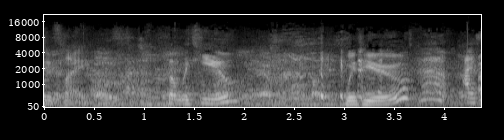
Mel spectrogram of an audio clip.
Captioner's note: laughs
